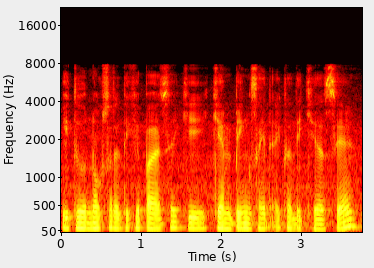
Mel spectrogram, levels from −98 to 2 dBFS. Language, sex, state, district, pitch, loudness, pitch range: Nagamese, male, Nagaland, Kohima, 95 Hz, -20 LUFS, 90-95 Hz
